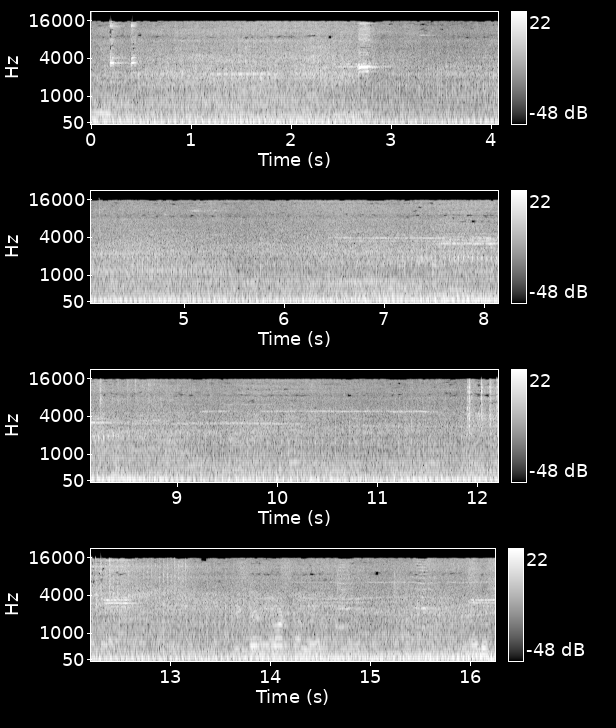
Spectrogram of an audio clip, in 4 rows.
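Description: KTM Duke 390's single-cylinder engine running steadily at low speed in slow traffic. Snatches of voices from people close by come and go over it.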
